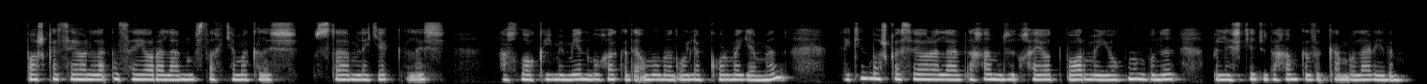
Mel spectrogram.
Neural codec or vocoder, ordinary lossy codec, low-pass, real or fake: none; MP3, 64 kbps; 7.2 kHz; real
